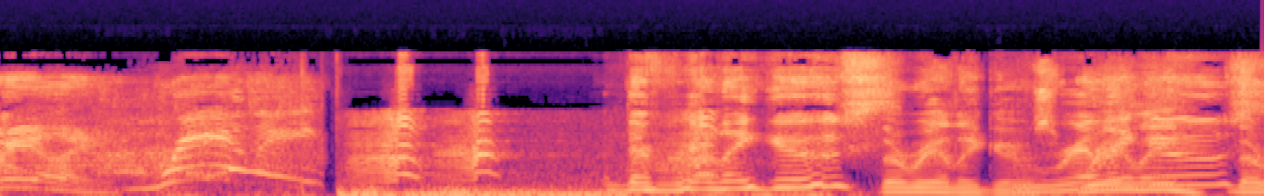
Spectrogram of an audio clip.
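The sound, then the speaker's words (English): A series of loud goose honks, harsh nasal calls repeating irregularly with short gaps and some overlapping, over a steady noisy background. “The rally goose.”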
